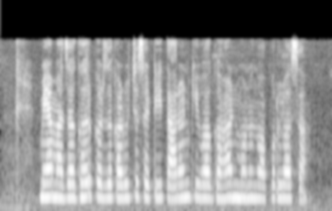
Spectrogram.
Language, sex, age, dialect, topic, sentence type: Marathi, female, 18-24, Southern Konkan, banking, statement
